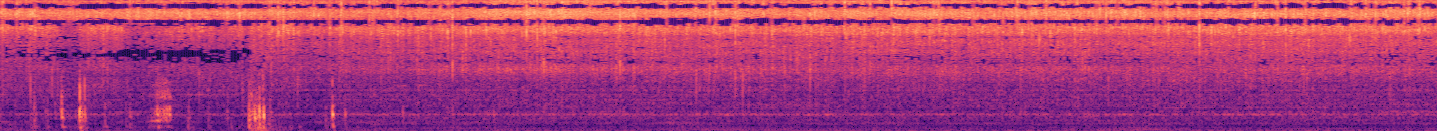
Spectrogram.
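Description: Pan of spinach cooking in its liquid on a portable burner, simmering with a steady sizzle. A few short sharp clicks come in the first few seconds.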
